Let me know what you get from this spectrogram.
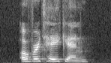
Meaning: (verb) past participle of overtake; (adjective) 1. Taken by surprise; overcome 2. drunk; intoxicated
- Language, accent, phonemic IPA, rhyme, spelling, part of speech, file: English, US, /ˈəʊvəɹteɪkən/, -eɪkən, overtaken, verb / adjective, En-us-overtaken.ogg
